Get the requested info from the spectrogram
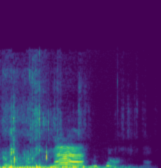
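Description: A faint, high-pitched voice calls out once, briefly, about a second in. A couple of shorter, fainter calls follow, and then everything fades to near silence.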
